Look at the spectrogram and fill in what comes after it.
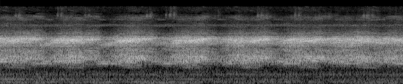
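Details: Tree frogs calling together in a thick high-pitched chorus that swells and fades in regular waves, roughly twice every second, the overlapping croaks never stopping.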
